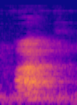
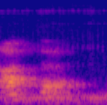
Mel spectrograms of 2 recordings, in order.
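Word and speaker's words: את: But this shva is not pronounced. It's not atta. It's just at.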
